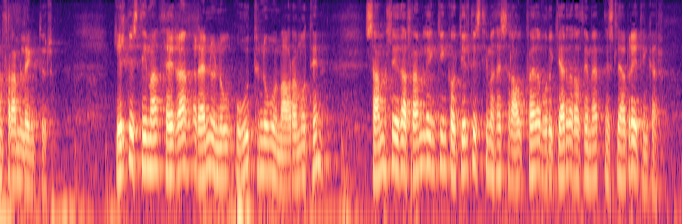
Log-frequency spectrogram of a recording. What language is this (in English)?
Icelandic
